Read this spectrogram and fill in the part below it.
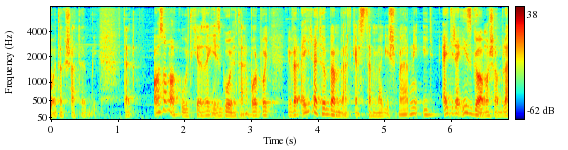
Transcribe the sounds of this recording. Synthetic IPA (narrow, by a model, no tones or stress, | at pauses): lt̪ɒkʃɒt̪ʰøbːit̪ɛaːt̪ | ɒzɒlɒkult̪kiɒ̰zɛɡḛːzɡoːjɒt̪a̰ːbo̞rbɒhoɟ̥mivɛlʔɛɟrɛt̪ø̞bːɛmbɛ̰rt̪kɛst̪ɛmːɛɡiʃmɛ̰rniʔiːɟɛɟrɛʔizɡɒlmɒʃɒ̰blɛ̰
